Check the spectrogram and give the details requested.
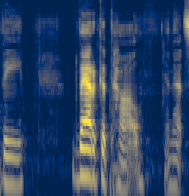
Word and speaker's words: Dvergatal: Two main characters appear at the beginning of this catalog within a section of verses called the veratal and that's spelled d v e r g a t a l.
